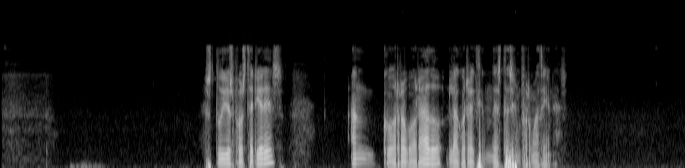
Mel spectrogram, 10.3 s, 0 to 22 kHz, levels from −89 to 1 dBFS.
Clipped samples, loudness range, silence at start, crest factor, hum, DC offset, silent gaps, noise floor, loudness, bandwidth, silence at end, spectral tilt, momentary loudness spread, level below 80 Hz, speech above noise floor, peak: under 0.1%; 6 LU; 3.1 s; 24 dB; none; under 0.1%; none; -73 dBFS; -23 LUFS; 7.2 kHz; 1.95 s; -7.5 dB/octave; 13 LU; -36 dBFS; 51 dB; -2 dBFS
